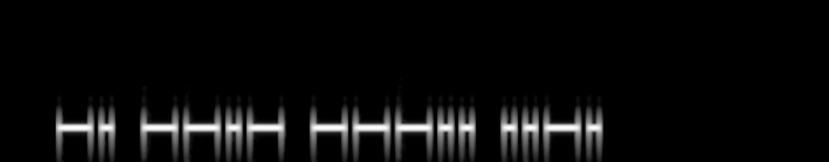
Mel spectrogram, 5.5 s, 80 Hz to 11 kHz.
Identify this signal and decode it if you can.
Morse code, heard as a keyed tone, about 17 wpm, 700 Hz. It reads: NQ8F
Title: USA Call Signs - 4 Characters - Repeated 3x - 17wpm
